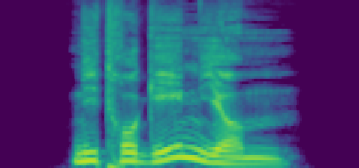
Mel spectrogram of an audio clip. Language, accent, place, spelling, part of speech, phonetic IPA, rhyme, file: German, Germany, Berlin, Nitrogenium, noun, [nitʁoˈɡeːni̯ʊm], -eːni̯ʊm, De-Nitrogenium.ogg
- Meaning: nitrogen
